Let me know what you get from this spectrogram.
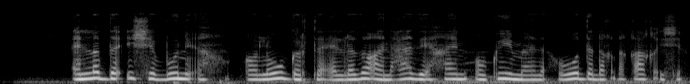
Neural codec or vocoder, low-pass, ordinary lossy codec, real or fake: none; 19.8 kHz; MP3, 48 kbps; real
